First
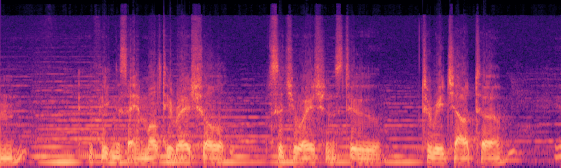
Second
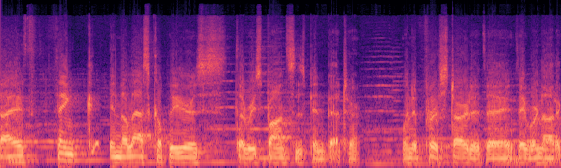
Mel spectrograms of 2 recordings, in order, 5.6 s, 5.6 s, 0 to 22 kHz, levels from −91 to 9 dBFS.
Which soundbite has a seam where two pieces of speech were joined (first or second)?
second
